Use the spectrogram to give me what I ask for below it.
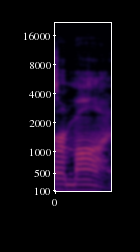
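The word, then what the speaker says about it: German: I believe Nelson's last name is pronounced Herman.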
